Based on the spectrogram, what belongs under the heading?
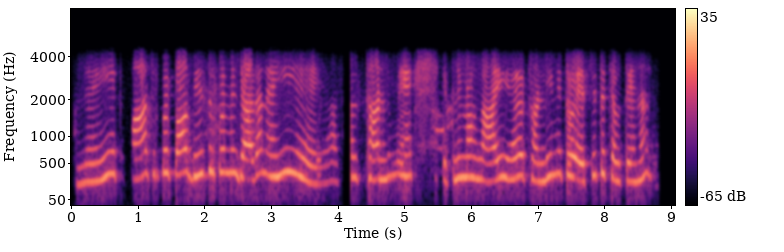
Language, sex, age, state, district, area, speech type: Hindi, female, 30-45, Uttar Pradesh, Prayagraj, urban, conversation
